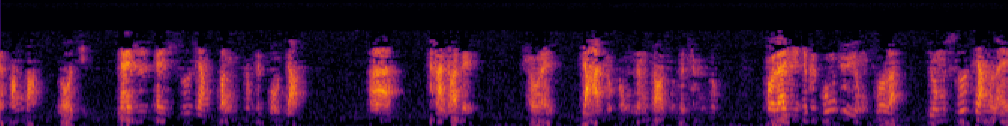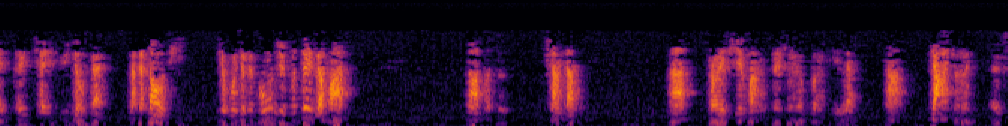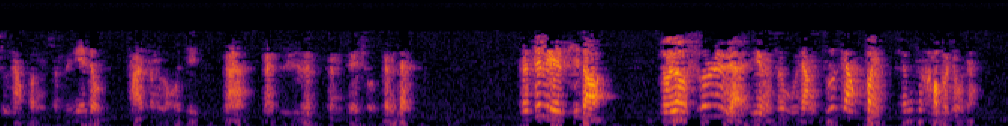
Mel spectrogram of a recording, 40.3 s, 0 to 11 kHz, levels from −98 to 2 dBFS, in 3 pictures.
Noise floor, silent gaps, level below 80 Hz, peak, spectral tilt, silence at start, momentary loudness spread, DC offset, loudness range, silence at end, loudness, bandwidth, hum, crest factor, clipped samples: -78 dBFS; none; -72 dBFS; -8 dBFS; -4.5 dB/octave; 0 s; 22 LU; under 0.1%; 10 LU; 0.45 s; -30 LUFS; 10 kHz; none; 24 dB; under 0.1%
